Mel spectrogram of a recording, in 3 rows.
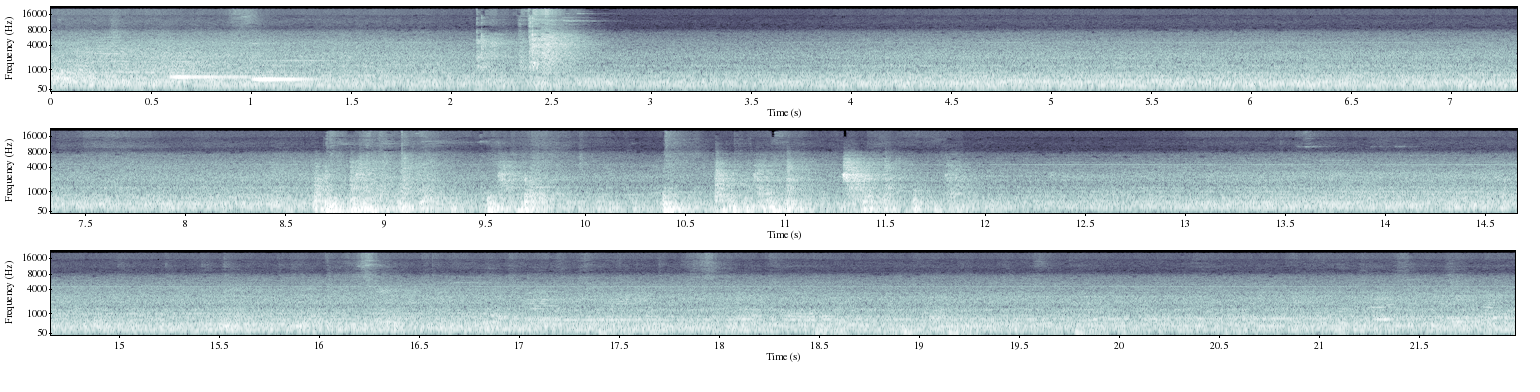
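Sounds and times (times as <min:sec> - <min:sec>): subway train rumbling: 0:00.0 - 0:21.9
wheels clattering on track: 0:07.8 - 0:12.5, 0:15.2 - 0:21.9.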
